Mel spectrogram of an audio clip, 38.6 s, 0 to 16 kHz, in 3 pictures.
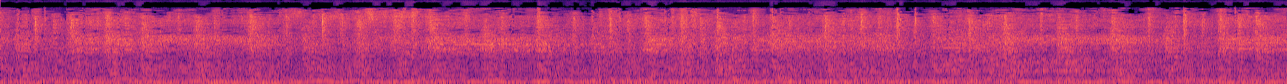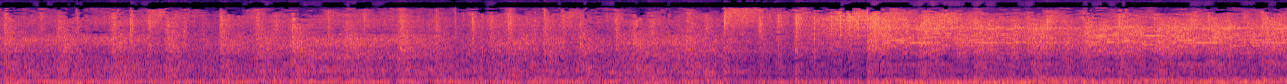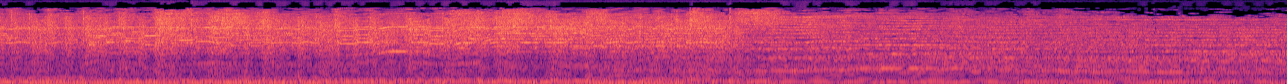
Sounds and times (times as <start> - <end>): Music: 0.0 - 38.6.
